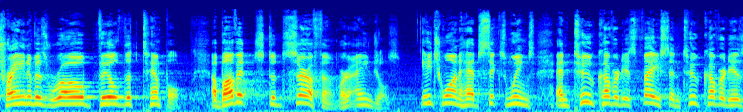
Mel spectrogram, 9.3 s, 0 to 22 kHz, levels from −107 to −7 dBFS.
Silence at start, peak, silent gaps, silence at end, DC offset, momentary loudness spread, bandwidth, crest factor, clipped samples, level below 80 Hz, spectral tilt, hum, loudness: 0 s; -16 dBFS; none; 0 s; under 0.1%; 15 LU; 15 kHz; 20 dB; under 0.1%; -78 dBFS; -3.5 dB/octave; none; -36 LUFS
